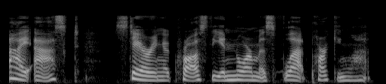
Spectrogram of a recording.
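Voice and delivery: plain reading voice

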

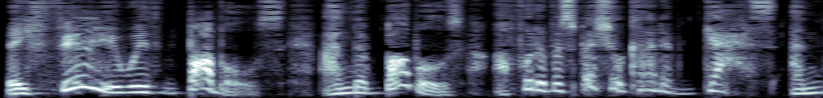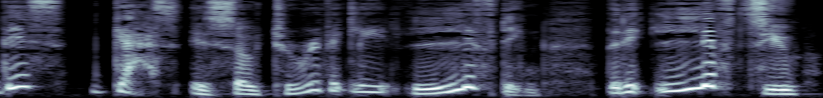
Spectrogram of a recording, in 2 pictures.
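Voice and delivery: high, animated showman explaining; Willy Wonka, enthusiastic. Acted. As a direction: marvel aloud at the invention.

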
